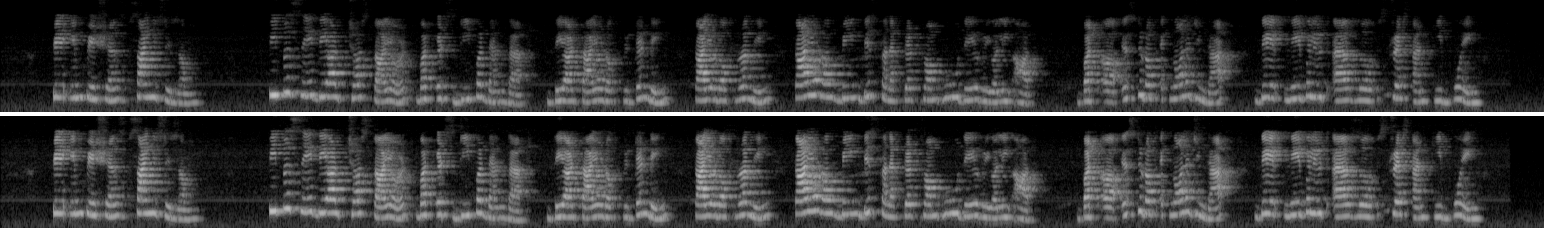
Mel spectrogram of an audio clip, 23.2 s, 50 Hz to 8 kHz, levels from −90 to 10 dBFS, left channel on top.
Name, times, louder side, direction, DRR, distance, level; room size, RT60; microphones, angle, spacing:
voice 1, 0.8-3.0 4.0-10.1 10.4-11.6 11.9-15.6 16.2-22.2, right 5 dB, 80° right, 0.5 m, -29 dB
3.2 x 3.2 x 3.6 m
head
